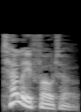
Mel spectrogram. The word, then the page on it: telephoto: British English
